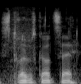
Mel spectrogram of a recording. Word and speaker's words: Strømsgodset: Strømsgodset oder so ähnlich, ne? IF Drammen. – Strømsgodset, genau.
